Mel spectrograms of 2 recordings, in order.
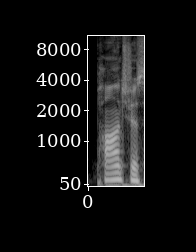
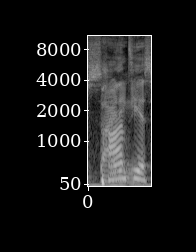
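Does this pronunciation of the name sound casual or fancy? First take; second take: casual; fancy. First: The name is pronounced in a relaxed, casual way. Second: The name is pronounced in a refined, fancy way. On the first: It is the way to say it among friends. "Pontius is when you're with your friends" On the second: It is the posh way to say it. "Pontius is pinky up"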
